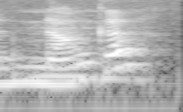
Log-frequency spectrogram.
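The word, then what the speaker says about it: nganga: Many of his victim body parts were cooked in a large pot called a nanga. I think that's how you say it. It's N-G-A-N-G-A. Nanga.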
